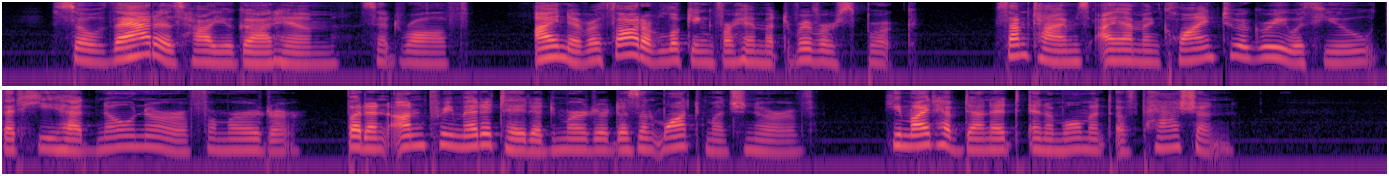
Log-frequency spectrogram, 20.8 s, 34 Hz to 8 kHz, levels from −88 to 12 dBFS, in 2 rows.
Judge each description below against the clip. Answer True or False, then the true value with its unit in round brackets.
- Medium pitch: True (170 Hz)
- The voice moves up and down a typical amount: True (3.6 semitones)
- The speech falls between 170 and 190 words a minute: False (145 wpm)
